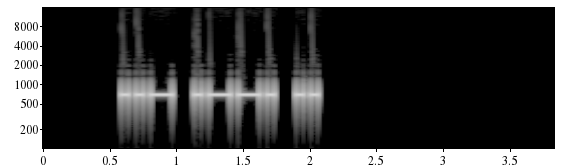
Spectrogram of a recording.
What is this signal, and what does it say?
Morse code, heard as a keyed tone, about 22 wpm, 700 Hz. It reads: UPI
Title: USA Call Sign Postfixes - 3 Letters 22wpm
